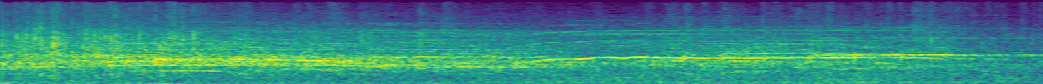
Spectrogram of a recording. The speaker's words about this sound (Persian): به به به به به به به به، دست بزن، دست بزن، دست بزن.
